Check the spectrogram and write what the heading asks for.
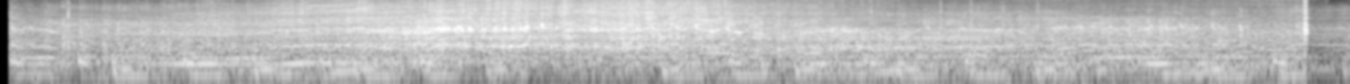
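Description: Radio-controlled racing hydroplane boat running at speed with a high-pitched whine, growing loudest as it passes closest a few seconds in and then fading as it runs off. An abrupt click comes just before the end.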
